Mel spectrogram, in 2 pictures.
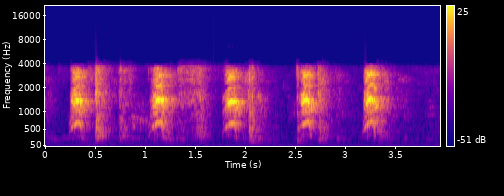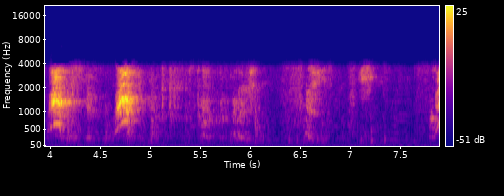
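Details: Excited Yorkshire Terrier taking off after a squirrel, captured on a mobile phone, giving a run of about ten loud, sharp barks at an uneven pace, then trailing into softer yips and fading barks.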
